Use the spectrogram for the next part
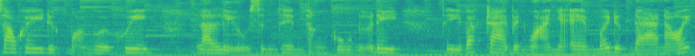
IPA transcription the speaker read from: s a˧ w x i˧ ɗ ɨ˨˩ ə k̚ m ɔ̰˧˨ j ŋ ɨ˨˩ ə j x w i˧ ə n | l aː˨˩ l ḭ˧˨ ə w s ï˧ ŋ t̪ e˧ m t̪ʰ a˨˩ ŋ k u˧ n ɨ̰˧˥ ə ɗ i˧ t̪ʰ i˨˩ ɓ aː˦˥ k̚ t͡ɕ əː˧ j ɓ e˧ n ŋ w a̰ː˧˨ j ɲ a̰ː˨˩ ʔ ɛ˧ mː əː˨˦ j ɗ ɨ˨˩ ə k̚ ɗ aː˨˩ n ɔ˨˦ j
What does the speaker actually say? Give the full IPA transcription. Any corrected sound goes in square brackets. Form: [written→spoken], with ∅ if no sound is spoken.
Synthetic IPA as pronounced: s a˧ w x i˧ ɗ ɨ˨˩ ə k̚ m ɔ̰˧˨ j ŋ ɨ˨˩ ə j x w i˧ ə n | l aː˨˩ l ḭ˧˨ ə w s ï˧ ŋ [t̪→t̪ʰ] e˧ m t̪ʰ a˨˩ ŋ k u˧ n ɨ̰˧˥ ə ɗ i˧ t̪ʰ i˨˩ ɓ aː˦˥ k̚ t͡ɕ [əː˧→aː˧] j ɓ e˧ n ŋ w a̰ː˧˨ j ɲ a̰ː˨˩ ʔ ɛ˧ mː əː˨˦ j ɗ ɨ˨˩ ə k̚ ɗ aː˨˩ n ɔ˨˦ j

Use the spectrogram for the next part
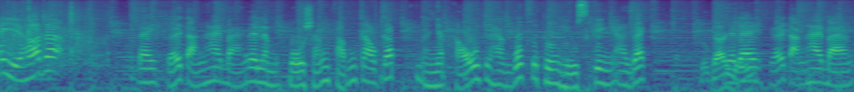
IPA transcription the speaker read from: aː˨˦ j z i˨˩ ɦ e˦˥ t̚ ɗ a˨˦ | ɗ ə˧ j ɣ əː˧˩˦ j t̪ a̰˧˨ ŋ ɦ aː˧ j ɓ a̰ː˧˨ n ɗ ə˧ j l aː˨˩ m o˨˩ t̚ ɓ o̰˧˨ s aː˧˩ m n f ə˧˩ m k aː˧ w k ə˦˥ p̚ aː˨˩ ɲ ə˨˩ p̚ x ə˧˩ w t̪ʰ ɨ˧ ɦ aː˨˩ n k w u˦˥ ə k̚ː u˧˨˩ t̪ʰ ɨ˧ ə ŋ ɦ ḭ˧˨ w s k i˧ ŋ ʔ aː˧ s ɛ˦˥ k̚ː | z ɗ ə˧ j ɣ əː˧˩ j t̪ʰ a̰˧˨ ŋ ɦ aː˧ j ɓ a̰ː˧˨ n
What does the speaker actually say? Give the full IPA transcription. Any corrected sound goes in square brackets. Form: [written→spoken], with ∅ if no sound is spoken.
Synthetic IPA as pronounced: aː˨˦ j z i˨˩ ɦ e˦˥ t̚ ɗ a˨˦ | ɗ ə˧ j ɣ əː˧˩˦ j t̪ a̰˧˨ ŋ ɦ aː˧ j ɓ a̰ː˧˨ n ɗ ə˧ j l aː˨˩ m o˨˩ t̚ ɓ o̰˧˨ s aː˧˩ m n f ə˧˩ m k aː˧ w k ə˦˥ p̚ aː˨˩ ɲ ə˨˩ p̚ x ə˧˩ w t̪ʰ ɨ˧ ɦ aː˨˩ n k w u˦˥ ə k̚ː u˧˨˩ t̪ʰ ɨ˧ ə ŋ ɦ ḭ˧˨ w s k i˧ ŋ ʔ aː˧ [s→z] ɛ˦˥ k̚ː | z ɗ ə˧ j ɣ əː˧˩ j [t̪ʰ→t̪] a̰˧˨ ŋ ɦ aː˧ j ɓ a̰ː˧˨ n

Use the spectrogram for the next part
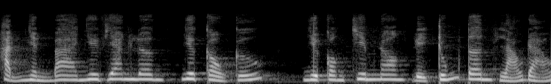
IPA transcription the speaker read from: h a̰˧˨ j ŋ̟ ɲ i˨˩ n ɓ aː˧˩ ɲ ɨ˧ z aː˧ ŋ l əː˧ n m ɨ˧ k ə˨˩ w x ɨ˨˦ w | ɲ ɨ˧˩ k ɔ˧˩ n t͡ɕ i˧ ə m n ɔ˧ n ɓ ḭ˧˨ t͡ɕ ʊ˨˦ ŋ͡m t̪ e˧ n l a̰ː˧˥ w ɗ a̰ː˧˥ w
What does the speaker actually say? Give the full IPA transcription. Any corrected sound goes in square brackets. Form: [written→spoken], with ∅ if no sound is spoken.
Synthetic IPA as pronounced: h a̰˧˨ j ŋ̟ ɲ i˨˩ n ɓ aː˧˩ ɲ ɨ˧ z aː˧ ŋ l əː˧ n [m→ɲ] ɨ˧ k ə˨˩ w [x→k] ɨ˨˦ w | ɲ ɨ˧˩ k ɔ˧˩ n t͡ɕ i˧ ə m n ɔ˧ n ɓ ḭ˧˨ t͡ɕ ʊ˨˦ ŋ͡m t̪ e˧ n l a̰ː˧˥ w ɗ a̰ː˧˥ w

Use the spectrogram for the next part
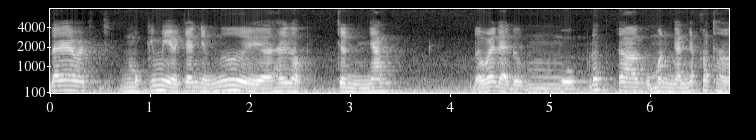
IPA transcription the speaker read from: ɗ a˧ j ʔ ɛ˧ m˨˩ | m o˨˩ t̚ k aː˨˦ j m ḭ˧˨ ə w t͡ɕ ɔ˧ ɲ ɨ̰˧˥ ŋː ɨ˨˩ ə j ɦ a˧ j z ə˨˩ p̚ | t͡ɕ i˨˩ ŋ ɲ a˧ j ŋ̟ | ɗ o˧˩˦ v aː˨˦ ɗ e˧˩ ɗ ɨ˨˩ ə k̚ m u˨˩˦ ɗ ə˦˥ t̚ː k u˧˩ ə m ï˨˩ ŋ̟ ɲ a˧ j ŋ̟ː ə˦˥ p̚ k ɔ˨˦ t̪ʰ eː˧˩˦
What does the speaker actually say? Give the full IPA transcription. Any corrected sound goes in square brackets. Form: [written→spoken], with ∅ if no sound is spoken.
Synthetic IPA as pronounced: ɗ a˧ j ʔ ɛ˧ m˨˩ | m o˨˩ t̚ k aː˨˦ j m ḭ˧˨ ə w t͡ɕ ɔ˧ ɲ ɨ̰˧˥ ŋː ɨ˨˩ ə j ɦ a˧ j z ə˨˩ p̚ | t͡ɕ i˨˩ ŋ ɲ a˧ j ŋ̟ | ɗ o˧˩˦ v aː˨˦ ɗ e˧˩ ɗ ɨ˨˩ ə k̚ m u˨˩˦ ɗ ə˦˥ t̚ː k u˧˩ ə m ï˨˩ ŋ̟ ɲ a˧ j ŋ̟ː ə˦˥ [p̚→t̚] k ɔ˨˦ t̪ʰ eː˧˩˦

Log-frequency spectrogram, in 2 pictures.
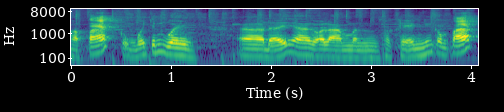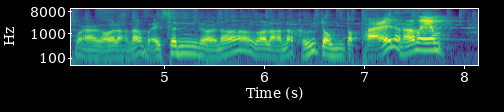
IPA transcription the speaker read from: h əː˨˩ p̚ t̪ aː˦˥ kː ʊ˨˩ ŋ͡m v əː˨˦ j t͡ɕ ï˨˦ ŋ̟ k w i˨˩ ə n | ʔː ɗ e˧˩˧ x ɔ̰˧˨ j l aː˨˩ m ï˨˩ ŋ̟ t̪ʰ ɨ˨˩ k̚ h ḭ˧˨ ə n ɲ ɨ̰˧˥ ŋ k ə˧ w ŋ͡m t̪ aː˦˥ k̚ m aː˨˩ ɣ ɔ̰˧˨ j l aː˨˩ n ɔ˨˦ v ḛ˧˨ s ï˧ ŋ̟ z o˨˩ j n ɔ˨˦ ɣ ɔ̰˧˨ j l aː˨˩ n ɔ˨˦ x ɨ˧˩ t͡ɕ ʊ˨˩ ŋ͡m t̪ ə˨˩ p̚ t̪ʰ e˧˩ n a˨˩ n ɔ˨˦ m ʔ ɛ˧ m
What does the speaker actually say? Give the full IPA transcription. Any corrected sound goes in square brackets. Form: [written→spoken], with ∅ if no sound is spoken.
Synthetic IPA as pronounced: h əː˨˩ p̚ t̪ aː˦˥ kː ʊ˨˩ ŋ͡m v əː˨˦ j t͡ɕ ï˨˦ ŋ̟ k w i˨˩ ə n | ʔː ɗ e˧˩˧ [x→ɣ] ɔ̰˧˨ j l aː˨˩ m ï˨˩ ŋ̟ t̪ʰ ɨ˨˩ k̚ h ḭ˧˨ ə n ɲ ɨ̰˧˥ ŋ k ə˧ w ŋ͡m t̪ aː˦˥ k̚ m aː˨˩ ɣ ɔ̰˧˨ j l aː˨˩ n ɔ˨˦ v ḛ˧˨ s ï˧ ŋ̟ z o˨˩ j n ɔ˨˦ ɣ ɔ̰˧˨ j l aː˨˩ n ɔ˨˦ x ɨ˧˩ t͡ɕ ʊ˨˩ ŋ͡m t̪ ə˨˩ p̚ t̪ʰ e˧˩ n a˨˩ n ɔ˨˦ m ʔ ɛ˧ m

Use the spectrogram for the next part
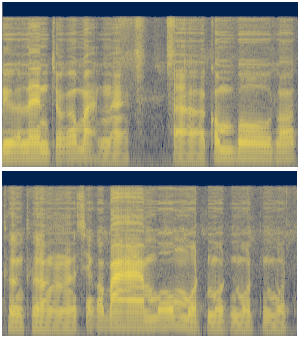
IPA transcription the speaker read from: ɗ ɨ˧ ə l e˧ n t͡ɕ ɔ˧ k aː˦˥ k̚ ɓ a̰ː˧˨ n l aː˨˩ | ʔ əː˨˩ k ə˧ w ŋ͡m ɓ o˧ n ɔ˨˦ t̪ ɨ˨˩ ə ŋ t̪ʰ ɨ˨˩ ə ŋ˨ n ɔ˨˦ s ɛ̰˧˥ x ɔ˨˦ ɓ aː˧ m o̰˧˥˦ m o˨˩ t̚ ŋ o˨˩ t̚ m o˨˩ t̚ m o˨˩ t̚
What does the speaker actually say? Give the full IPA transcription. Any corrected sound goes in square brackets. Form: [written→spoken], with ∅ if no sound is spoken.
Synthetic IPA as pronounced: ɗ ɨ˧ ə l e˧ n t͡ɕ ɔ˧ k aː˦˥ k̚ ɓ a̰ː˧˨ n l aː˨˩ | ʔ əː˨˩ k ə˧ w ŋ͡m ɓ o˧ n ɔ˨˦ [t̪→t̪ʰ] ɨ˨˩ ə ŋ t̪ʰ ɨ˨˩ ə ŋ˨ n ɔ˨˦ s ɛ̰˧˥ [x→k] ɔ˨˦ ɓ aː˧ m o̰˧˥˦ m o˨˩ t̚ [ŋ→m] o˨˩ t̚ m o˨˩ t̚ m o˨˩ t̚

